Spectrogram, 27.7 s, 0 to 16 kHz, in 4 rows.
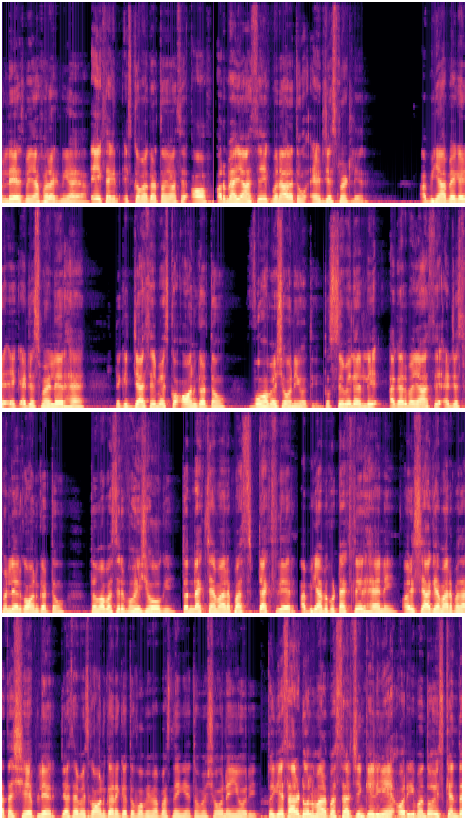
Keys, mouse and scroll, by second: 2.8 click, 3.7 click, 9.6 click, 12.1 click, 17.8 click, 21.7 click, 23.8 typing, 26.5-27.2 typing, 26.7 click.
